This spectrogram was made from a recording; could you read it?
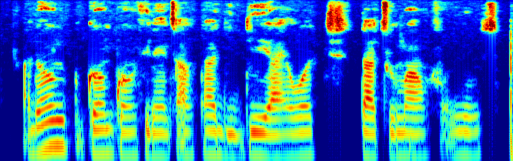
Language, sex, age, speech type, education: Nigerian Pidgin, male, 46-60, spontaneous, tertiary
